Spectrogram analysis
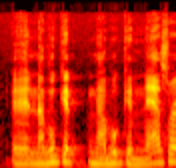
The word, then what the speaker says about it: Nebuchadnezzar: Nebuchadnezzar is how you say it in English, right?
